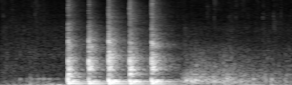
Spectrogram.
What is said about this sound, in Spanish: ¡Algo llama a la puerta, Panchito! El felino dice que no se atreve a abrir.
